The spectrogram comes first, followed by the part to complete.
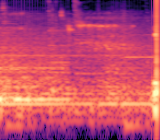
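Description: Soft background music: a steady low drone, quieter once the voice stops, with faint higher notes.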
